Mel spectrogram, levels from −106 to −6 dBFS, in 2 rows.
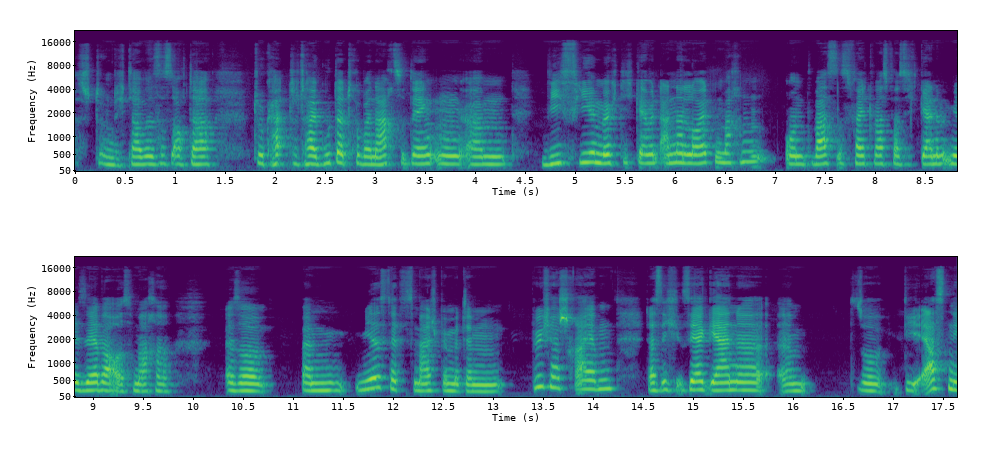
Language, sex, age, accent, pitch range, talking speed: German, female, 20-39, German, 200-235 Hz, 180 wpm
